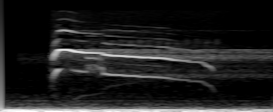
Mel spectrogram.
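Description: A deep low rumble dying away. About half a second in, a single long high cry, like an animal's, slides slowly down in pitch over about a second. A faint steady high tone lingers behind it.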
